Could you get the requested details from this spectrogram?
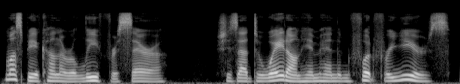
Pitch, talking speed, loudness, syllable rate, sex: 155 Hz, 235 wpm, -18 LUFS, 5.2 syllables/s, female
